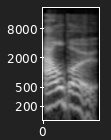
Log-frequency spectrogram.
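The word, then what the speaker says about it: Albo: Hope you your prime minister is No, his name is Elbow. And for you guys, it's probably pronounced elbow, but it's it's a lb o.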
